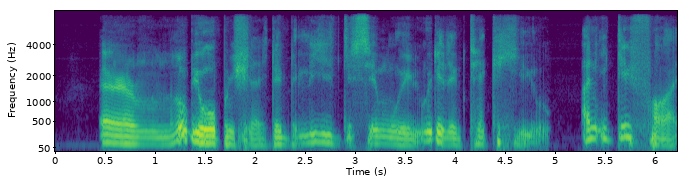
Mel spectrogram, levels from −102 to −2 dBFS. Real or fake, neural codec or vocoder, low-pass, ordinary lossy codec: fake; codec, 24 kHz, 1.5 kbps, HILCodec; 7.2 kHz; none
